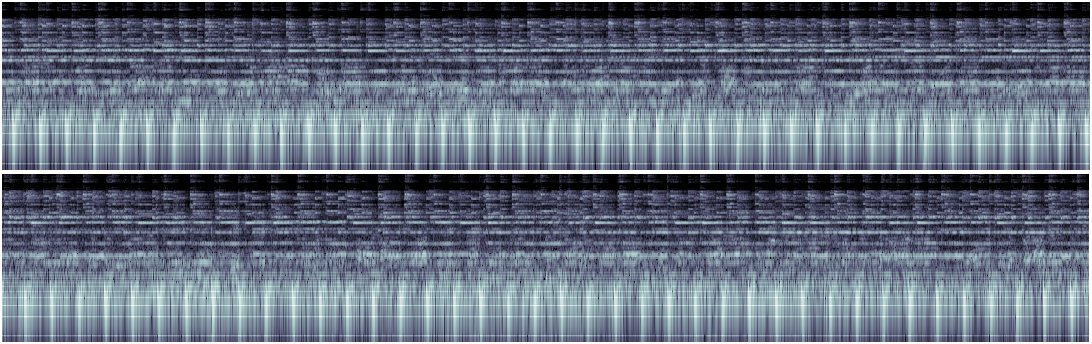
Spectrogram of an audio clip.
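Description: Temple bells ringing continuously in a fast, even clangour, with steady metallic tones that do not change throughout.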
